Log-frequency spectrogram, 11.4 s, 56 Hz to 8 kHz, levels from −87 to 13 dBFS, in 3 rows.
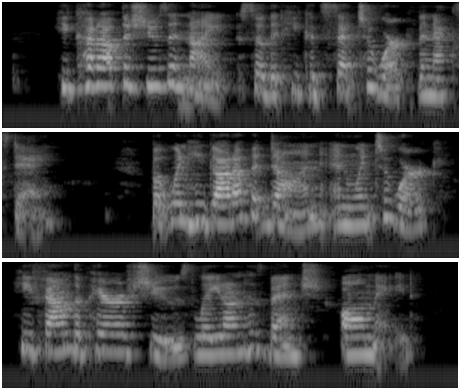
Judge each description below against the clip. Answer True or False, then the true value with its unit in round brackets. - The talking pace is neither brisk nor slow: False (210 wpm)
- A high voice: True (230 Hz)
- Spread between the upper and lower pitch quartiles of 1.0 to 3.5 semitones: True (2.9 semitones)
